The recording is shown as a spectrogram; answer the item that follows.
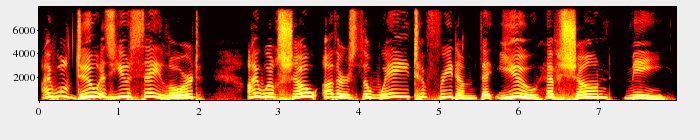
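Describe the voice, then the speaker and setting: A woman's voice: sits high, slow pace, mellow, no echo, rough recording. A woman reading a storybook, voicing a humble, devout and determined enslaved woman in earnest prayer. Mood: devout, resolute. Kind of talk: storybook read-aloud.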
